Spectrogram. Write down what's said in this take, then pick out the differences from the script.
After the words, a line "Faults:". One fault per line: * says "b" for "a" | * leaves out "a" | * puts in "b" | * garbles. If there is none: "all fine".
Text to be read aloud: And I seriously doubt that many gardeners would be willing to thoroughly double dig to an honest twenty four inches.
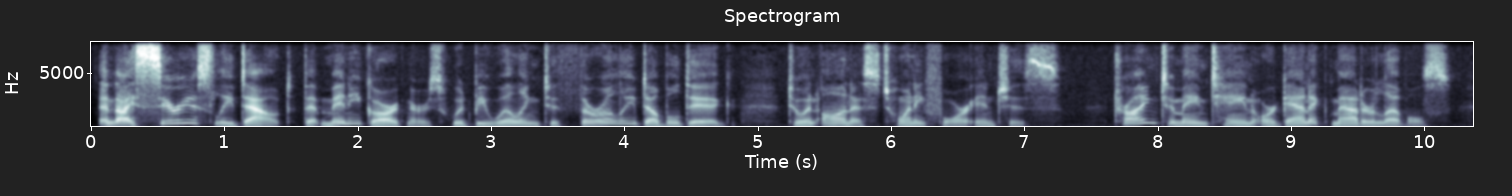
And I seriously doubt that many gardeners would be willing to thoroughly double dig to an honest twenty four inches. Trying to maintain organic matter levels
Faults:
* puts in "Trying to maintain organic matter levels"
